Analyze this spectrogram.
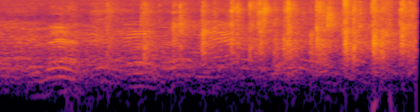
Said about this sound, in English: Those are all females clapping in here right now, and I'm getting ready to say it again until you get it.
